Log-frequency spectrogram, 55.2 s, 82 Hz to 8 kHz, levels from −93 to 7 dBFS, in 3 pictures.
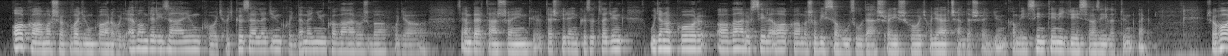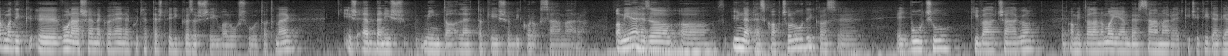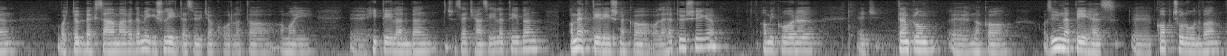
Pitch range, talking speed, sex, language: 115-135 Hz, 115 wpm, male, Hungarian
